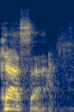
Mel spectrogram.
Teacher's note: In Latin America, there is no distinction, so C, Z, and S all sound the same, like an S.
